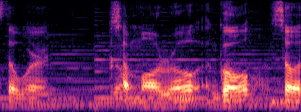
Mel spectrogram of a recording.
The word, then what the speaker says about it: Chamorro: As we know, Samoru is usually spelled or before it was traditionally spelled with a CHAMORRO, right?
